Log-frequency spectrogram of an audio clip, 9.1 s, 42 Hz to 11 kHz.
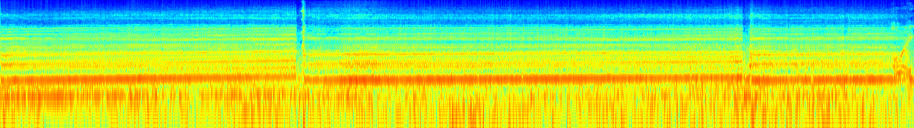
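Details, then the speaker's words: Formula race car on track at Misano, oddly in 5th instead of 6th gear: loud, steady high engine note with sharp gearshift breaks and an odd added tone; water temperature then read 124°C, engine overheating. "It seems like the engine is doing some weird noise. Can you hear it?"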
